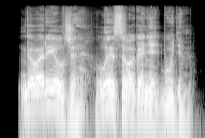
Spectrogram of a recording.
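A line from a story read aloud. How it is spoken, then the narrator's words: Snorting. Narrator (Russian): хмыкнул Берс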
